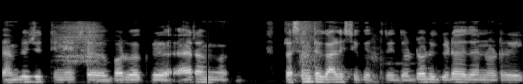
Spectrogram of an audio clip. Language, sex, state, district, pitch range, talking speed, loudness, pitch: Kannada, male, Karnataka, Dharwad, 105-120 Hz, 185 wpm, -18 LUFS, 110 Hz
